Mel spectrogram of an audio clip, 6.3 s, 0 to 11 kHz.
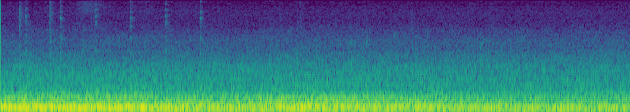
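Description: Steady low road and engine rumble inside a 2021 Toyota Corolla Hatchback XSE cruising smoothly, a continuous muted drone at constant level with no talk.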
